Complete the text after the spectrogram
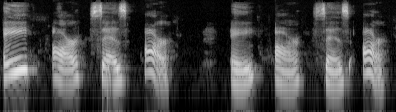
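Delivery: "A R says R" spoken slowly and evenly; slow teaching voice. Shown as a demonstration. Teacher drilling a phonics card for children, slow and clear. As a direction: spell it out slowly for kids to repeat. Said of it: "This is our star card".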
